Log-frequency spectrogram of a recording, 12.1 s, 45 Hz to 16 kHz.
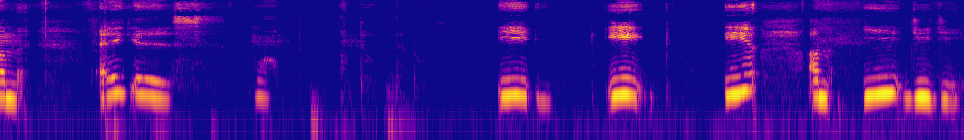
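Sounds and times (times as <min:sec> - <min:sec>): quiet whispering: 0:04.2 - 0:05.7.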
